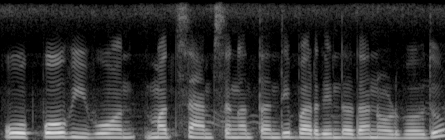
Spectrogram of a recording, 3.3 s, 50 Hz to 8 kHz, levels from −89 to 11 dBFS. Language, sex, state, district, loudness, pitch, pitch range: Kannada, female, Karnataka, Bidar, -17 LUFS, 225 Hz, 215-235 Hz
